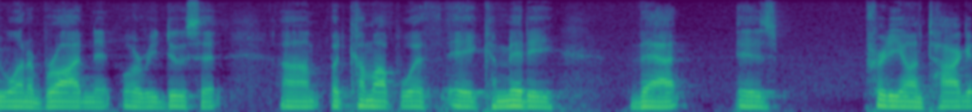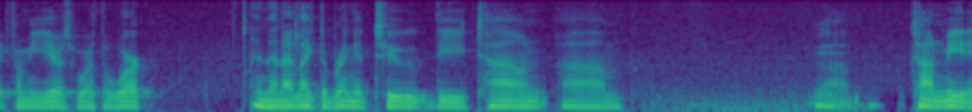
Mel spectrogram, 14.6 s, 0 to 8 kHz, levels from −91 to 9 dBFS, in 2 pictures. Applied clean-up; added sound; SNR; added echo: neural mask model Resemble Enhance denoiser.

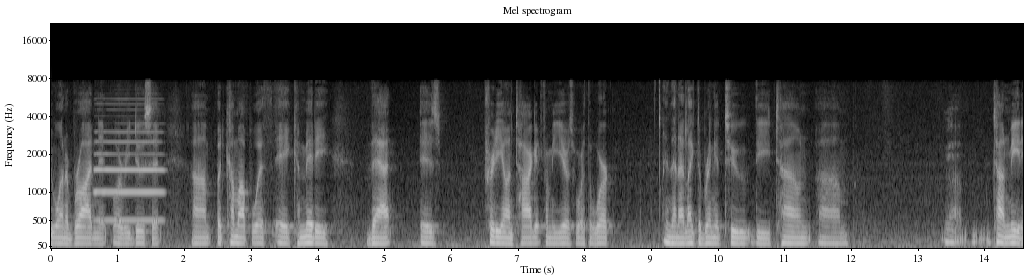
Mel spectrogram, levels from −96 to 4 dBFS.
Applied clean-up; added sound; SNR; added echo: none; Wind instrument, woodwind instrument; 3 dB; none.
